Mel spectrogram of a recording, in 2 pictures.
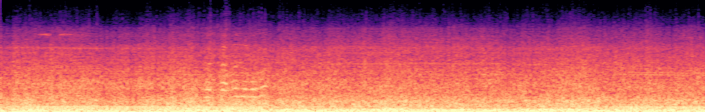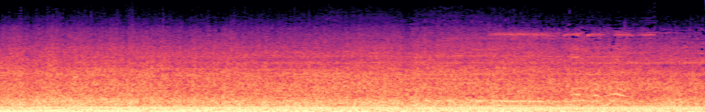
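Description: Wind rushing over the microphone of a TVS Ntorq scooter at road speed, with the scooter's single-cylinder engine running steadily underneath. The rumble stays constant throughout.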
